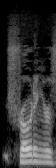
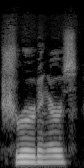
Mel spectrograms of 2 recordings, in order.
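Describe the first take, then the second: First: The first vowel sounds like a plain 'oh'. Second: The first vowel sounds like a rounded 'uh'. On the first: The speaker calls it wrong. "I think I pronounced that wrong" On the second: The speaker calls it right. "that umlauted O, is kind of like a uh sound"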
